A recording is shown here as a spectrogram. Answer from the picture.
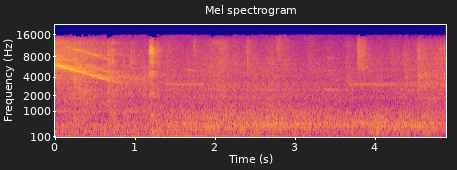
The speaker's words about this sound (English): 20 minutes after they started, the train rolled into her station.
